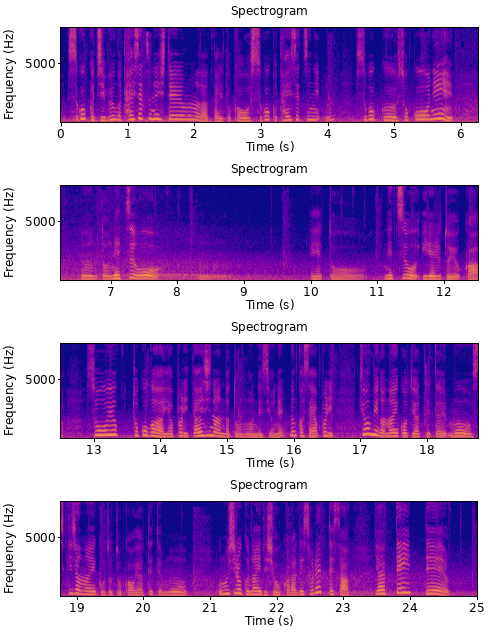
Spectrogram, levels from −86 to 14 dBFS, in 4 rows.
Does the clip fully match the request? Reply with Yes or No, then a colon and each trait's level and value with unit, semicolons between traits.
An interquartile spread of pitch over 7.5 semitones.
No: wide, 6.3 semitones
